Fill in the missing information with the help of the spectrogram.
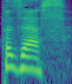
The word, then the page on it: possess: American English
